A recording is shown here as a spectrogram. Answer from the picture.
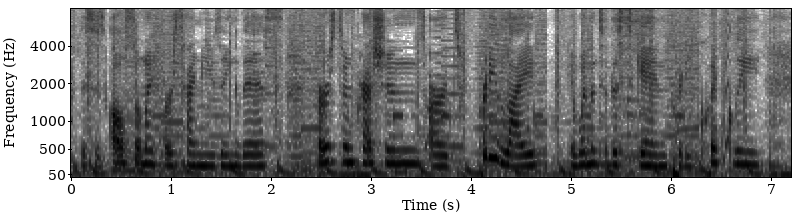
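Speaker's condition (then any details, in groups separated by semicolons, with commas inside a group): No condition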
